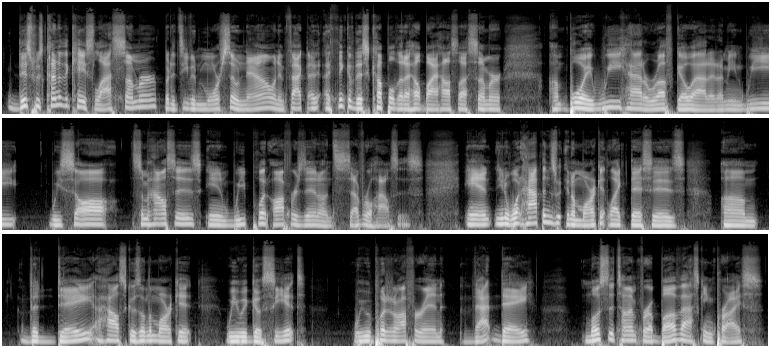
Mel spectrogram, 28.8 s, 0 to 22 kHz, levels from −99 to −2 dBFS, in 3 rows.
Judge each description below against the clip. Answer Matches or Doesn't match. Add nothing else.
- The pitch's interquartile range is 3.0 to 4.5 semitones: Matches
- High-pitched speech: Doesn't match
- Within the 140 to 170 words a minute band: Doesn't match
